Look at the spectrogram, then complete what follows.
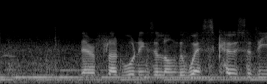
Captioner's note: radio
